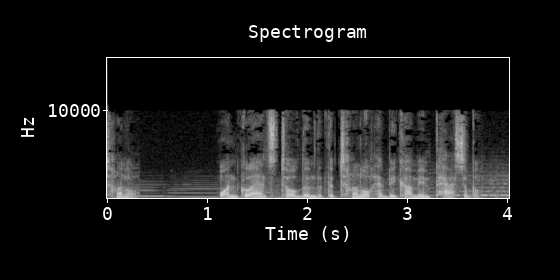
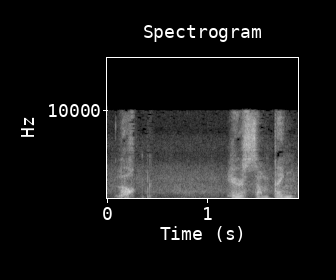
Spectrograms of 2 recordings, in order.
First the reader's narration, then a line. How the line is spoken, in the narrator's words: Suddenly, Frank whispered hoarsely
